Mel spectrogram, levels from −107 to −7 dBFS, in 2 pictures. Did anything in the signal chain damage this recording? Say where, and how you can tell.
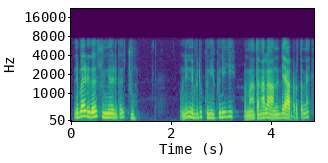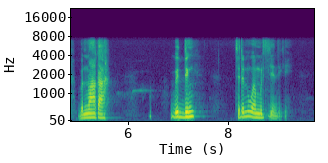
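No, nothing in the signal chain damaged this speech. It has passed through the AMR wideband (HD Voice) codec, with no content above 7.4 kHz and no audible coding damage, which fits the codec's highest rate of 23.85 kbit/s.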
